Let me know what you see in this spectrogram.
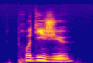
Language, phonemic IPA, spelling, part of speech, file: French, /pʁɔ.di.ʒjø/, prodigieux, adjective, Fr-prodigieux.ogg
- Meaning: 1. prodigious 2. terrific, immense, magnificent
